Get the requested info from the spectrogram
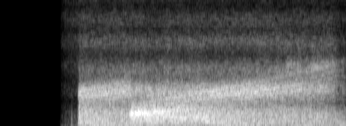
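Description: Sound effect of a logo intro: after half a second of silence, a sudden loud rush of noise like static or a whoosh, with a faint rising sweep running through it.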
